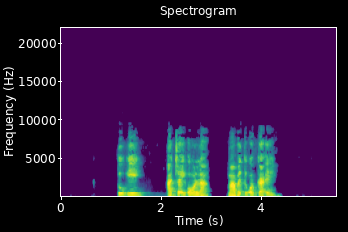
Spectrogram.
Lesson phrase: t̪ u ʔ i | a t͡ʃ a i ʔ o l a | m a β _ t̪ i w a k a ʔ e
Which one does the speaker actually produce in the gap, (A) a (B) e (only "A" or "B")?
B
